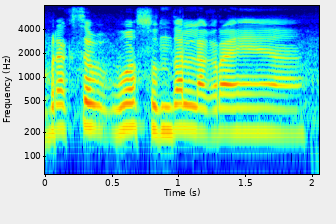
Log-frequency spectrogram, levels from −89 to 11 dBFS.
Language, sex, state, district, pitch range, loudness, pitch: Hindi, female, Jharkhand, Sahebganj, 200-225 Hz, -17 LUFS, 210 Hz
